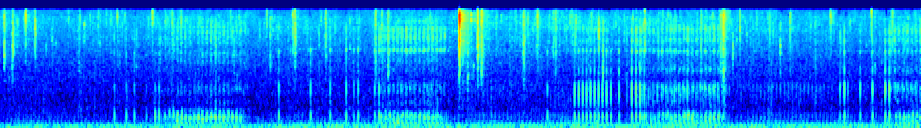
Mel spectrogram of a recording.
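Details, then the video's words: A cat purrs continuously while light rain falls outside a window; deep, even vibrating drone rising and easing with each breath every couple of seconds, plus gentle rain hiss and small clicks. "The sound of a cat purring with light rain outside the window."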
